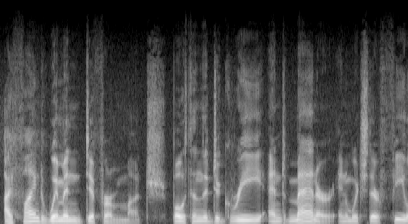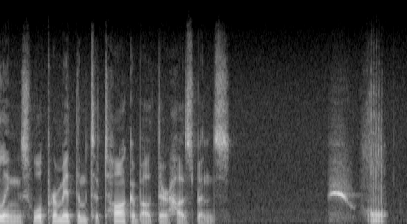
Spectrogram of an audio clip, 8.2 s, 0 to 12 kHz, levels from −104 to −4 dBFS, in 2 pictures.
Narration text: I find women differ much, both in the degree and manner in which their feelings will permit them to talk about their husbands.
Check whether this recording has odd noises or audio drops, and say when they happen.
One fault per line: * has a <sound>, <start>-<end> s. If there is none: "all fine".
* has a breath, 7.4-8.0 s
